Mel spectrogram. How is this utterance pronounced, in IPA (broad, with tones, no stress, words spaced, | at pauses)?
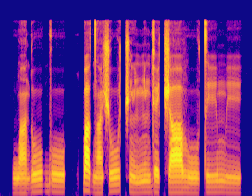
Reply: wã˨ɗuː˦ɡu˦ | k͡pa˦˨dã˨ʃuː˦ t͡ʃĩ˨ɲĩ˦ ɡe˦t͡ʃaː˦ βuː˨tiː˦mi˦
